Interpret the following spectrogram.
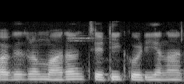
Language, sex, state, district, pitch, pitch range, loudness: Tamil, male, Tamil Nadu, Nilgiris, 115 Hz, 110-120 Hz, -17 LUFS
